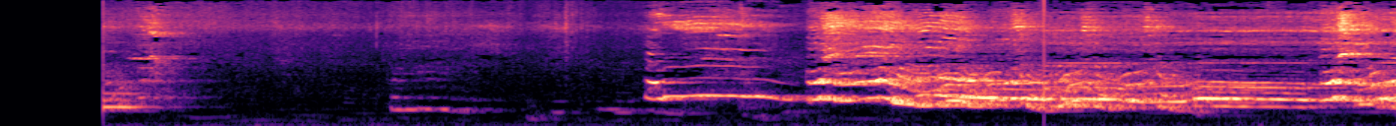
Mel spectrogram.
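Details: {'caption': "Several Saarloos wolfdogs at home howl as a mobile baker's fanfare passes the house. Faint tonal notes come first, then a loud chorus of overlapping, wavering howls rises and holds from about three seconds to the end."}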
